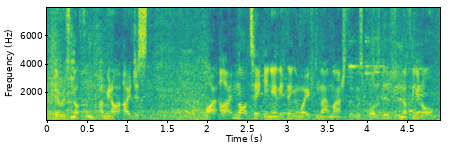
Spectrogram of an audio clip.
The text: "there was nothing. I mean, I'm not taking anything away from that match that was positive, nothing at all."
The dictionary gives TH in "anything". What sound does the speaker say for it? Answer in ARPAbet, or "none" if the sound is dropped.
TH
